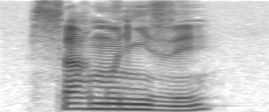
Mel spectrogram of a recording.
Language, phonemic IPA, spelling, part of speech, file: French, /aʁ.mɔ.ni.ze/, harmoniser, verb, Fr-harmoniser.ogg
- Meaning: to harmonize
